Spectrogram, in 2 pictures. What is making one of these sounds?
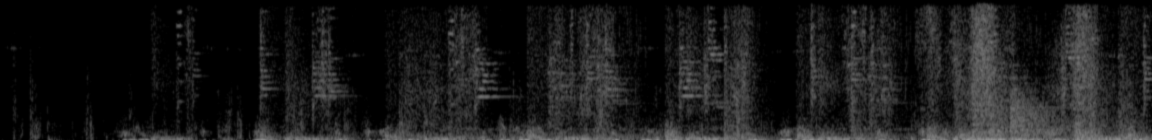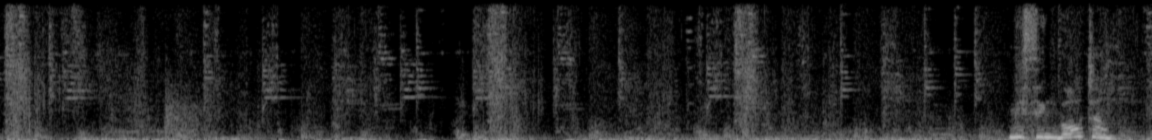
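Fantasy game combat sounds clash and thud as characters fight.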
